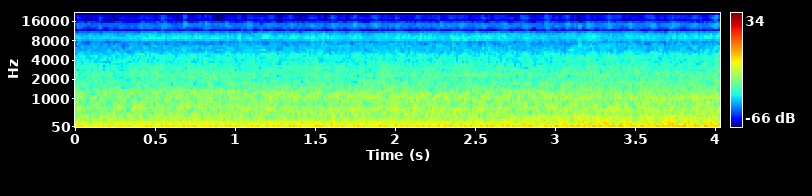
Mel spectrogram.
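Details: Volkswagen diesel warming up after the injection pump quantity adjuster seals were replaced, with the adjuster at the default 32768 and IQ coming down to about 6: a low, even idle chug of about two and a half beats a second, no knocks or hunting, so it runs properly.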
